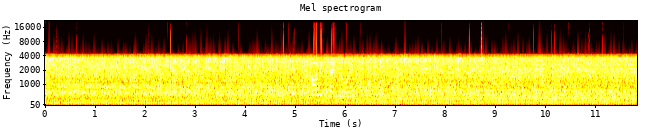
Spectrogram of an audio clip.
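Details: Stretched timing chain slapping on its guides in a PNW10 SR20DET swapped into an Australian-spec N15 Pulsar sedan, idling; the loose rattling slap had been present about 7,000 km, growing louder and more frequent.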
